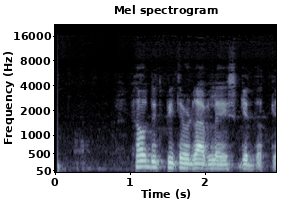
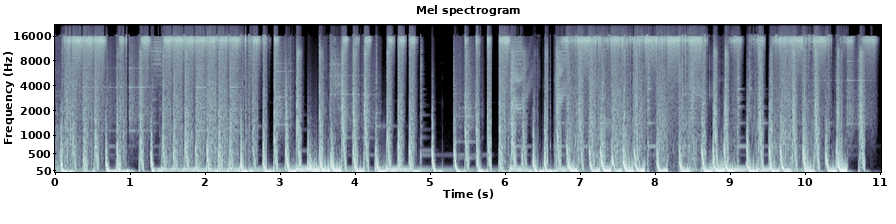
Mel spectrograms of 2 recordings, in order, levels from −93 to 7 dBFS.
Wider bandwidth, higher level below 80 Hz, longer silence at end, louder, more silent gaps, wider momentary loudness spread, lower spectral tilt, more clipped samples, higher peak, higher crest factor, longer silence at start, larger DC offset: second, 7.2 kHz vs over 20 kHz; second, -54 dBFS vs -8 dBFS; about the same, 0 s vs 0.05 s; second, -20 LUFS vs -5 LUFS; neither; about the same, 8 LU vs 6 LU; first, -9 dB/octave vs -4.5 dB/octave; second, under 0.1% vs 10%; about the same, -2 dBFS vs 0 dBFS; first, 18 dB vs 4 dB; about the same, 0 s vs 0 s; neither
